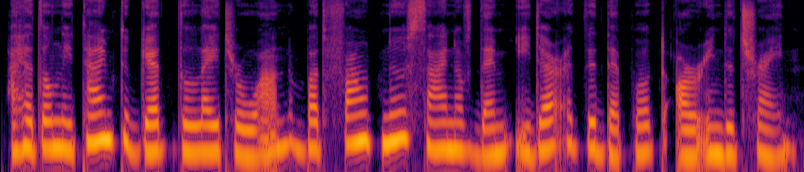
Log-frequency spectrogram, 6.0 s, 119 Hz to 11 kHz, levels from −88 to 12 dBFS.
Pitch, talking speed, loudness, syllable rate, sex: 215 Hz, 230 wpm, -17 LUFS, 4.9 syllables/s, female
